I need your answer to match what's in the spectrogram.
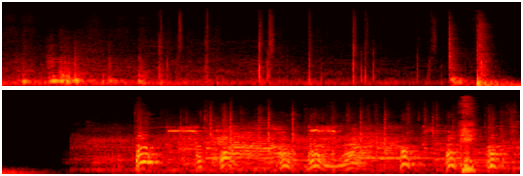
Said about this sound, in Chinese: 哎，你这条狗，你不要叫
